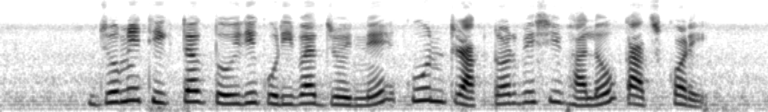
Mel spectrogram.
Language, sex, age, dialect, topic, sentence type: Bengali, female, 18-24, Rajbangshi, agriculture, question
